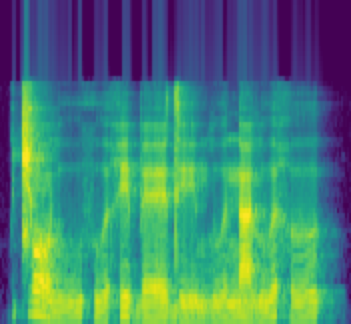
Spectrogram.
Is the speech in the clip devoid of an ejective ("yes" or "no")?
yes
